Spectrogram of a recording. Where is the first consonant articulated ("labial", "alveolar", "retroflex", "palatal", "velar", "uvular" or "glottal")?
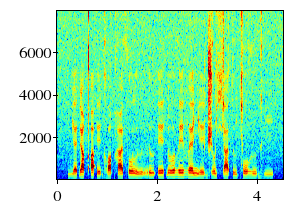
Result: palatal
